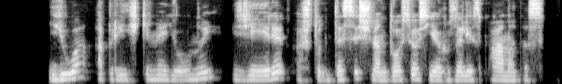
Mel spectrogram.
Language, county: Lithuanian, Kaunas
